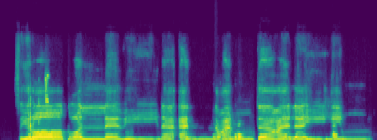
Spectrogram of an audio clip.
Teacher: Nun dengan mim tak boleh tersekat Sebab Dia ada dengung dia ada dengung kat hidung Tu hidung tu akan lepaskan dia kalau siapa sekat huruf mim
